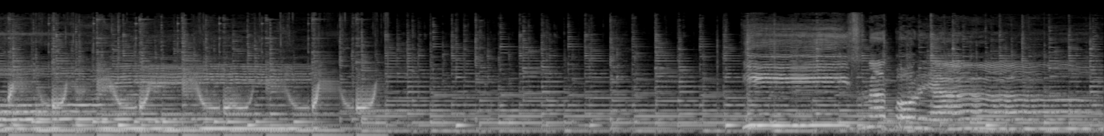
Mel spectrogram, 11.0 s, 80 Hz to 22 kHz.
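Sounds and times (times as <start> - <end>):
jaw harp twanging: 0.0 - 4.0
plucked strings and chords: 0.0 - 11.0.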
